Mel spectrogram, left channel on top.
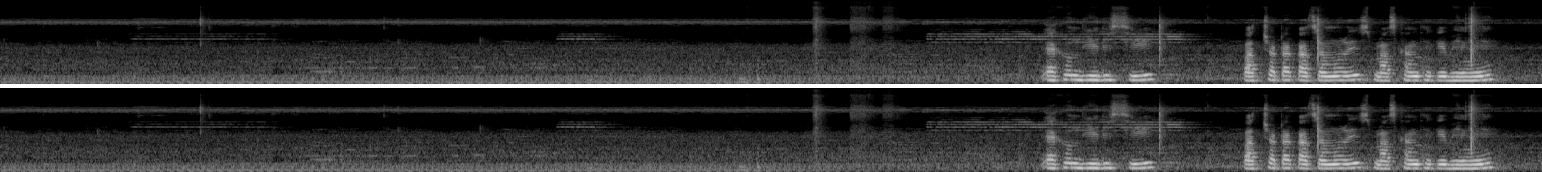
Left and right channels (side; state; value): both; identical; correlation 1.00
